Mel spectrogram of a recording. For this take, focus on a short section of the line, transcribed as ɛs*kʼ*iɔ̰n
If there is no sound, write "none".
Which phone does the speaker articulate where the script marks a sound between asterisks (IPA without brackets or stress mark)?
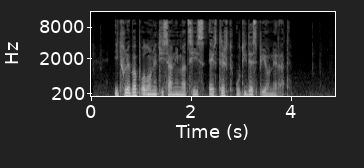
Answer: pʼ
